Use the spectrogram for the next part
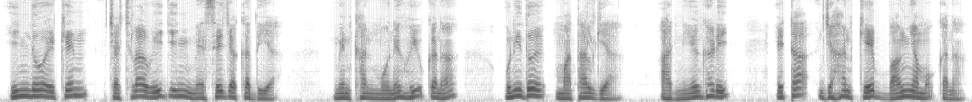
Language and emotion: Santali, fearful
